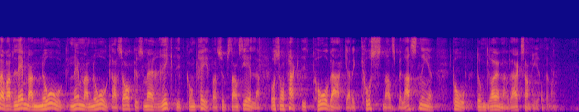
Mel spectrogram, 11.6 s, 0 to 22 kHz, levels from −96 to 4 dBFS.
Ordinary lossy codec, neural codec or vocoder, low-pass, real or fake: none; none; 5.4 kHz; real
